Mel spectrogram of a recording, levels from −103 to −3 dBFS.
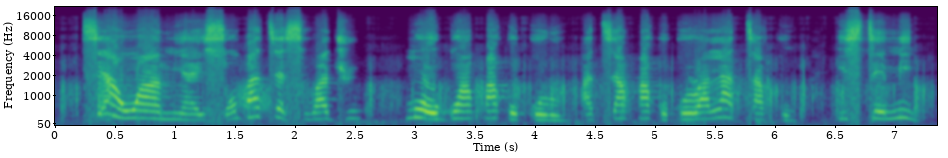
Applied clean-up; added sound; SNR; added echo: none; Run; 20 dB; none.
